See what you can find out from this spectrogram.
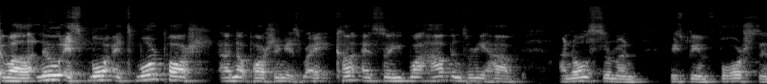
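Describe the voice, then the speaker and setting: At a moderate pace, a man speaks in a dark, mellow tone, his pitch fairly high with ordinary pitch variation. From Ulster, Northern Ireland.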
